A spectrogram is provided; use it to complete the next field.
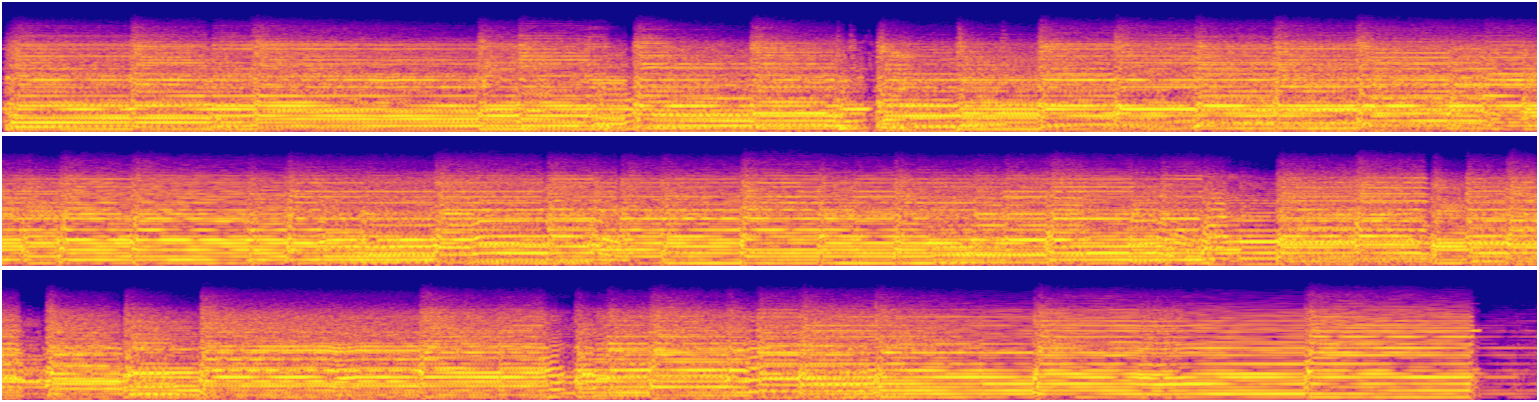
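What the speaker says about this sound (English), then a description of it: "On this guitar I can also engage a boost" An overdriven electric guitar with a boost engaged plays sustained chords and lead lines with a thick, mid-heavy tone, loud and continuous, no speech.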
